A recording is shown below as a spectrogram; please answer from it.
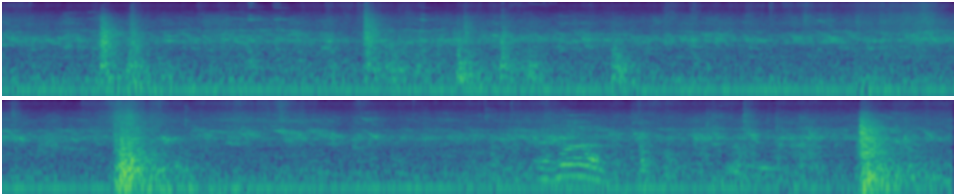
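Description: Poultry chickens cluck intermittently in a shed over a fish pond, over a steady low hum, with a few sharp knocks and faint voices in the background.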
